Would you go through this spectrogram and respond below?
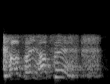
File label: on fire mood high, speech jp; War Thunder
